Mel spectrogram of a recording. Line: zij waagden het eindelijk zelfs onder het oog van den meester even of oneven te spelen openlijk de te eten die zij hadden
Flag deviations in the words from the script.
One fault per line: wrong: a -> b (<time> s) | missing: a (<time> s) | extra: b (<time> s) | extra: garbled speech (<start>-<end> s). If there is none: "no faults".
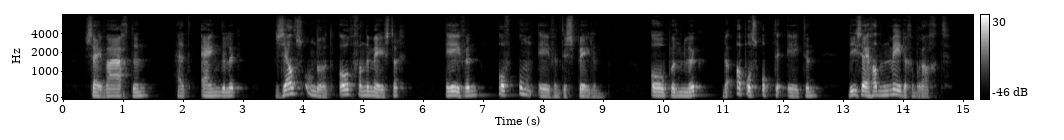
extra: appels op (11.2 s)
